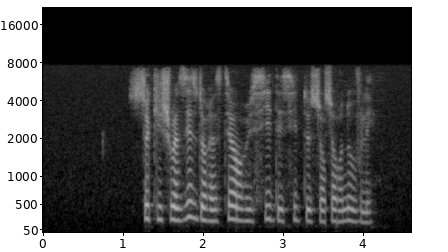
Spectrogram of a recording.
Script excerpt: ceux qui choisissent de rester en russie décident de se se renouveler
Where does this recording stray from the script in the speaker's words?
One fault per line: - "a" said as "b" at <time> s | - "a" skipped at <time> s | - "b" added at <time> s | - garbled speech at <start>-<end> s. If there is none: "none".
none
